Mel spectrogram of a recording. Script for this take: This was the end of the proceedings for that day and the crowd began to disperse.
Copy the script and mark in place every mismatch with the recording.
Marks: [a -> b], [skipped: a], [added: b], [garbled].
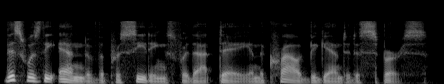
This was the end of the proceedings for that day and the crowd began to disperse.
